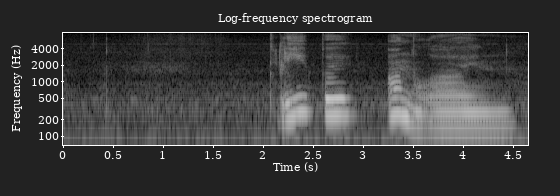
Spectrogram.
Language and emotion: Russian, sad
